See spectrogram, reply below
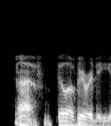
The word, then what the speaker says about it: Filoviridae: But they both come from the same family of viruses, filovirinae. How do you say it? – Filoviridae, yeah. – Yeah, that's how you say it.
